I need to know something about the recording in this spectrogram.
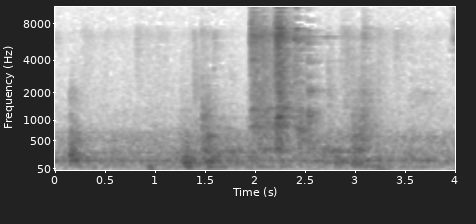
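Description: Quiet kitchen handling sounds, with a short scraping rustle about two seconds in, like a drawer being slid.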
